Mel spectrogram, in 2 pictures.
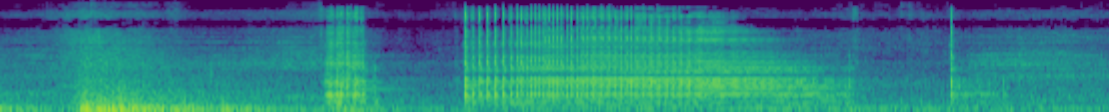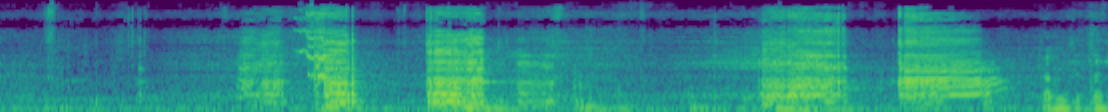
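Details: Tesla suspension (half-shaft mentioned): intermittent, drawn-out rubbery creaks with quiet gaps between them; owner suspects rubber binding on the disc, not confirmed, needs inspection.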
